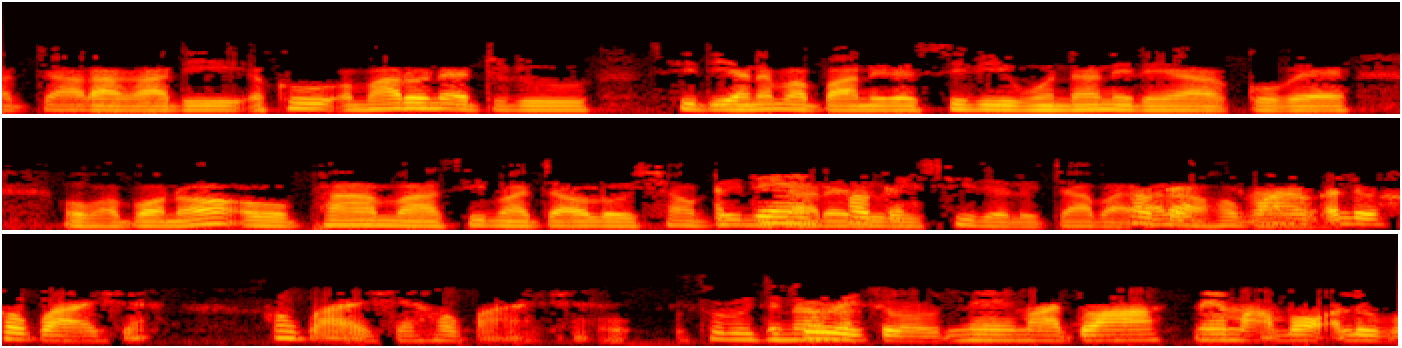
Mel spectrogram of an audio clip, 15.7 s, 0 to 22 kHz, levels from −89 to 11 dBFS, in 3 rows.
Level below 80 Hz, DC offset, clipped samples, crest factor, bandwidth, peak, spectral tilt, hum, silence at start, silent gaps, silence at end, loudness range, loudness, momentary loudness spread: -62 dBFS; under 0.1%; under 0.1%; 18 dB; 5.4 kHz; -10 dBFS; -6 dB/octave; none; 0 s; none; 0 s; 3 LU; -28 LUFS; 10 LU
